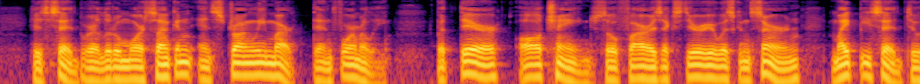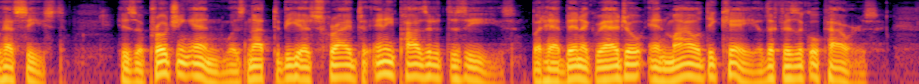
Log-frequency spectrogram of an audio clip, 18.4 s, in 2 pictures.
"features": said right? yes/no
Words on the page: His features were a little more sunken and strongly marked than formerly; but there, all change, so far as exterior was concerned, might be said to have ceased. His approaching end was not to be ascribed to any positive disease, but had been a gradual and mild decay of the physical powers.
no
